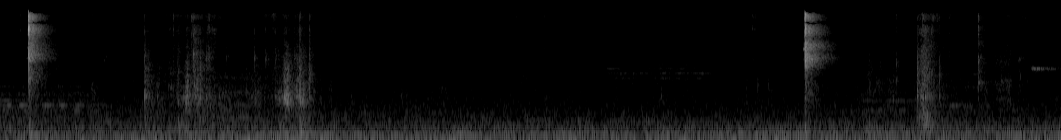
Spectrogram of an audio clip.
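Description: Small plastic wire connectors click and rustle as they are fitted together.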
